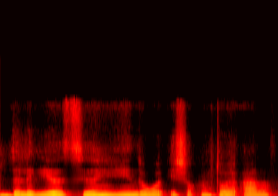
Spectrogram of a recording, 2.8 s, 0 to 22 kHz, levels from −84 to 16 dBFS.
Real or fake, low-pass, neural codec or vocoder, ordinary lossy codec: fake; 10.8 kHz; codec, 24 kHz, 0.5 kbps, DualCodec; none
